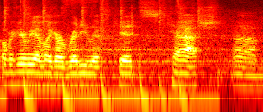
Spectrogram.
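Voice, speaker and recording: A man's voice: medium pitch, flat delivery, normal speed. A man talking casually and off the cuff as a manager walking someone through a workplace, pointing things out as he goes. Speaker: warehouse manager giving a tour. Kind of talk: casual walk-through tour talk. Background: background music.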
